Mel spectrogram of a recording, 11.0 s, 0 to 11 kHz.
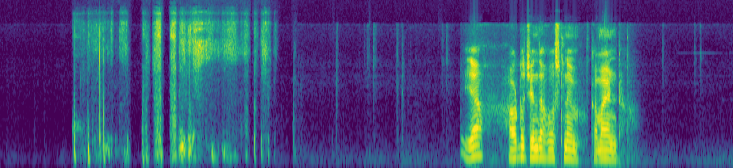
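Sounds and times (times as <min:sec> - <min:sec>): scratching and clicking noise: 0:01.1 - 0:06.8.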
